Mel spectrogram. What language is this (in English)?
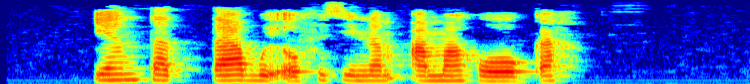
Yaqui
